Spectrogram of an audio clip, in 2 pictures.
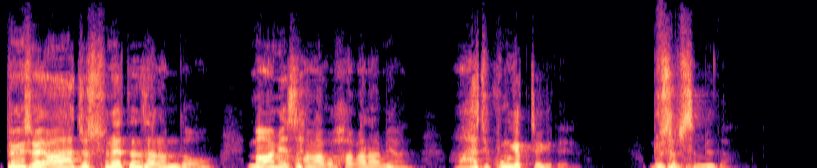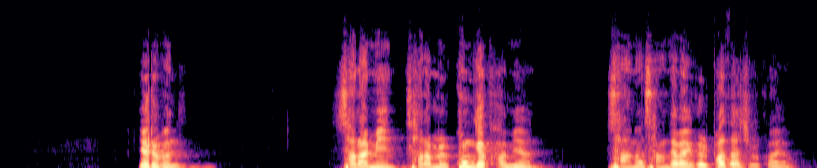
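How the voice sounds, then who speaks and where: Male pastor, sermon delivery, slightly high-pitched, questions put to the congregation. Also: moderate pace, pauses often, a bit bright. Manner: asks the congregation questions and acts out quoted scolding.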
